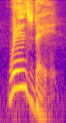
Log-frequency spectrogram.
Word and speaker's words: Wednesday: Wednesday Wednesday When 那个 WD 那个 D 不念出来的 When 更不要念成 Wednesday、哦、不是按照那个字母这样来念啊不要自己发明叫 Wednesday 不是这样子 Wednesday Wednesday 有声的 z 啊 Wednesday Wednesday Wednesday Today 啊、礼拜四呢 Thursday 那个舌头先吐出来，然后很快往内缩。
